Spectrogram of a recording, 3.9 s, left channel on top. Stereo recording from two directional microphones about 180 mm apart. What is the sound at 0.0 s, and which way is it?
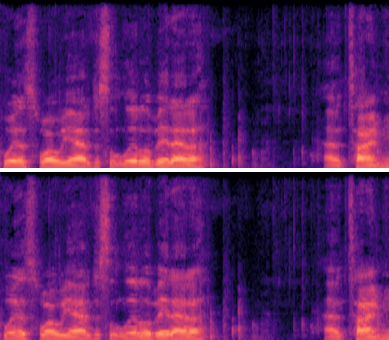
Speech, 30° left (ahead or behind).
